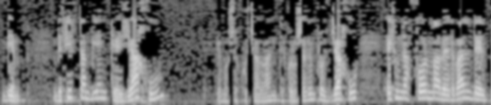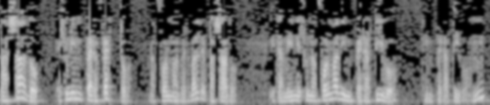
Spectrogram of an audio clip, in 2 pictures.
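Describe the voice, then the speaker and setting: A man, a guest on a radio talk show, explaining slowly and carefully, repeating and spelling out words. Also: a little high, expressive, a bit bright, husky. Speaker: guest expert on religion.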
